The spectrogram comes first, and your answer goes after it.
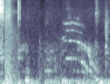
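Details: A kitten at a humane society event gives a single high, arched, sassy meow that rises then falls, with faint room noise around it.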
